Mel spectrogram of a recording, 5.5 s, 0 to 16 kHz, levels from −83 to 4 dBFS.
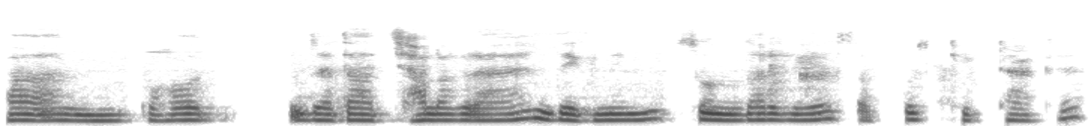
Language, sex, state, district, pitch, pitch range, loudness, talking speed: Hindi, female, Bihar, Purnia, 175 Hz, 175-185 Hz, -30 LUFS, 185 wpm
